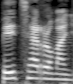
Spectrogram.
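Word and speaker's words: Petxarroman: Es Alex Pecharromán. Se escribe TX, pero se pronuncia Pecharromán.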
